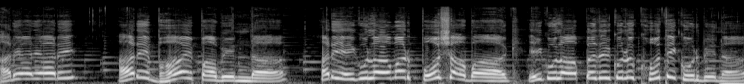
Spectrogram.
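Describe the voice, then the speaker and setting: A man puts on a cartoonish character voice at an extremely high pitch, speaking at a moderate pace. Faint music plays in the background. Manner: breezy, chatty, reassuring.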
